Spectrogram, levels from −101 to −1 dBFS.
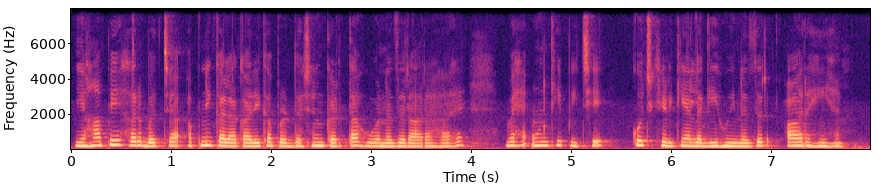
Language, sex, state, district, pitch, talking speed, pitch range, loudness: Hindi, female, Bihar, Purnia, 205 Hz, 185 wpm, 190-220 Hz, -14 LUFS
